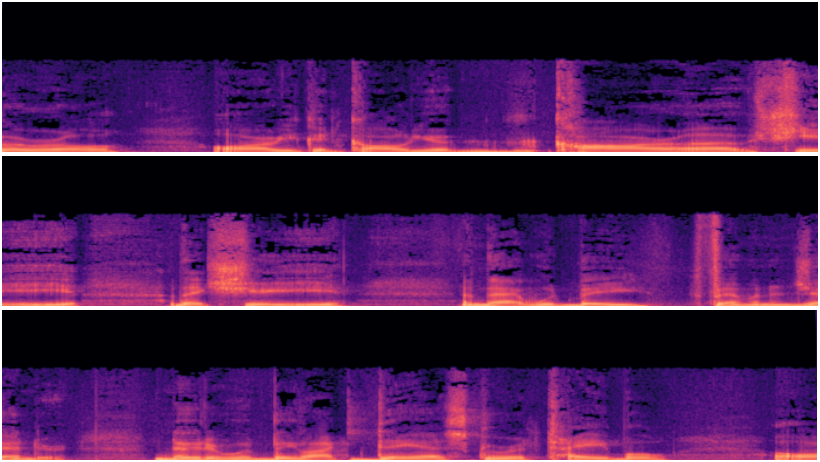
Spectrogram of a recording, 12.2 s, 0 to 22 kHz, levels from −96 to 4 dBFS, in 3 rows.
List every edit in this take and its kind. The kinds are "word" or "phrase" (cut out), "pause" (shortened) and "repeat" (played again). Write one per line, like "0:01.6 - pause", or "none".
0:05.1 - phrase
0:09.9 - word

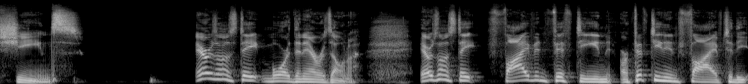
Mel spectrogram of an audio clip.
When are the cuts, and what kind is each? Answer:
none

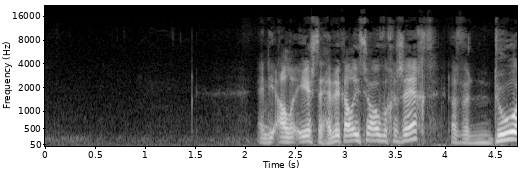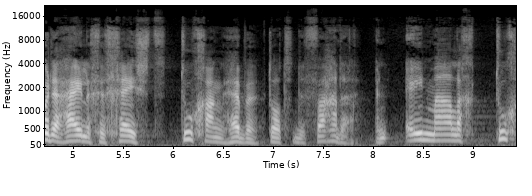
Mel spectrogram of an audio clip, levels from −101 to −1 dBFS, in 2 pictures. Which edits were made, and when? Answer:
0:04.0 - pause
0:06.9 - pause
0:08.0 - pause

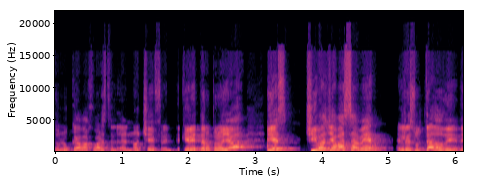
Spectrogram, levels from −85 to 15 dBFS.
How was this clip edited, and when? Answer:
0:00.9 - word
0:01.9 - word
0:03.2 - phrase
0:03.7 - pause
0:05.1 - pause

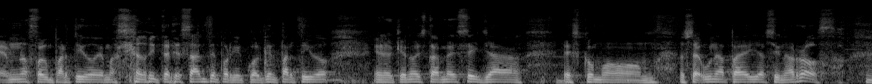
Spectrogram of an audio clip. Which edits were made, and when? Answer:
0:06.8 - word

